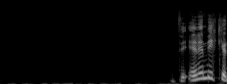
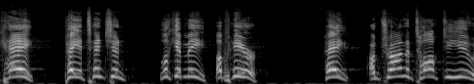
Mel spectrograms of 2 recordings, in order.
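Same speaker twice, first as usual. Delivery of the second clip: high, raised voice hailing a crowd; mock exasperated call; 12 semitones higher, 7 dB louder than usual. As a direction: act out demanding a room's attention. Calls to inattentive room in dream.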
